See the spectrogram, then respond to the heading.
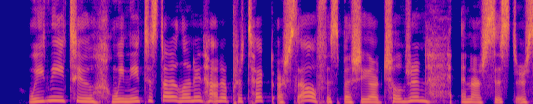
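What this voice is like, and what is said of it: Emotional, wavering voice. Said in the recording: “Sorry, I'm getting emotional about it”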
